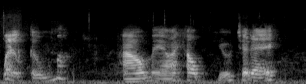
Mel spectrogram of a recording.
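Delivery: put-on high, cackling elderly voice. Voicing an older person behind a counter greeting arrivals: cackling old person voice. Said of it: "you just sort of hear this cackling".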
